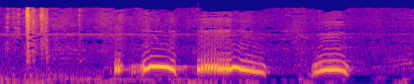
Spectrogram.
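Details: Female spotted dove call used as a lure; a short opening note, a clear arched coo, then a longer wavering coo sliding downward, ending with a separate rounded coo after a brief pause, over faint low rumbling.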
